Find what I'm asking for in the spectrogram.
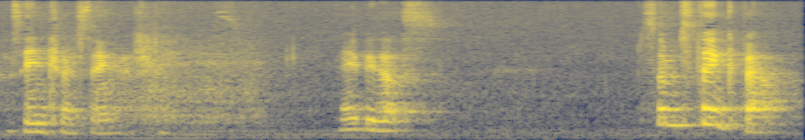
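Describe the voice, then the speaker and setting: A woman's voice: mid-range voice, big pitch swings, fairly quick, creaky, slight background noise. A young woman with a cold, chatting casually to camera in a rambling way, her voice stuffy and nasal. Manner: chatty and rambling, many ums and likes. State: congested with a cold. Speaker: vlogger. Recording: echoey room.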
